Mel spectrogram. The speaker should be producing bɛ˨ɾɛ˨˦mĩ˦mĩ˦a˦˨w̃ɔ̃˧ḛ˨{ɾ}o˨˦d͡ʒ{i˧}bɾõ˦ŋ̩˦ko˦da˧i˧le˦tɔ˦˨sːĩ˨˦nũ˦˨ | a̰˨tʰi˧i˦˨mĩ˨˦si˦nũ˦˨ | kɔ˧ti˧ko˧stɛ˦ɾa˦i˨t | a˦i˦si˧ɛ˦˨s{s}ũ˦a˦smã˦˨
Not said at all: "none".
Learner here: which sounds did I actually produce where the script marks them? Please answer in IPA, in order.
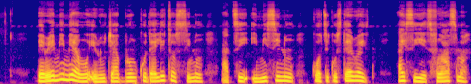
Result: ɾ, a˧, f

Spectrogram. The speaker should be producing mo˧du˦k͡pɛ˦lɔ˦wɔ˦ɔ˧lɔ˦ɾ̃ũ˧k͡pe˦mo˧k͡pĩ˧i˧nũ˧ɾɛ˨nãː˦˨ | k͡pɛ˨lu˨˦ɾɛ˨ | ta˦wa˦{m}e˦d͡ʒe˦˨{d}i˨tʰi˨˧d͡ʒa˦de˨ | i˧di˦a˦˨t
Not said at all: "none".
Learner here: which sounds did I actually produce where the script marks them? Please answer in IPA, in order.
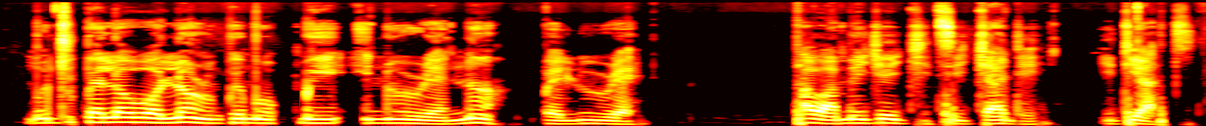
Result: m, d͡ʒ

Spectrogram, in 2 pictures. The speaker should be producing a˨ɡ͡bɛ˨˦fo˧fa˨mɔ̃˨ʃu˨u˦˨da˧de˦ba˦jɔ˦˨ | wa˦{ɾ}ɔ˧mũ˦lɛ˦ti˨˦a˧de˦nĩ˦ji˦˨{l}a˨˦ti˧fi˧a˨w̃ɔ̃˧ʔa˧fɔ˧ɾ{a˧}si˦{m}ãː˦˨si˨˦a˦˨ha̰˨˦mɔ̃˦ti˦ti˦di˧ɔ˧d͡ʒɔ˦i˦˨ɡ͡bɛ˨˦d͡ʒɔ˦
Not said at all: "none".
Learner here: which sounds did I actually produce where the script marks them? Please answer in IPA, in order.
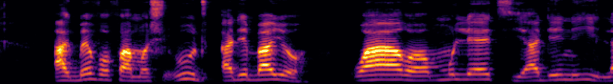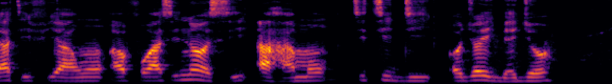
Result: ɾ, l, a˧, n

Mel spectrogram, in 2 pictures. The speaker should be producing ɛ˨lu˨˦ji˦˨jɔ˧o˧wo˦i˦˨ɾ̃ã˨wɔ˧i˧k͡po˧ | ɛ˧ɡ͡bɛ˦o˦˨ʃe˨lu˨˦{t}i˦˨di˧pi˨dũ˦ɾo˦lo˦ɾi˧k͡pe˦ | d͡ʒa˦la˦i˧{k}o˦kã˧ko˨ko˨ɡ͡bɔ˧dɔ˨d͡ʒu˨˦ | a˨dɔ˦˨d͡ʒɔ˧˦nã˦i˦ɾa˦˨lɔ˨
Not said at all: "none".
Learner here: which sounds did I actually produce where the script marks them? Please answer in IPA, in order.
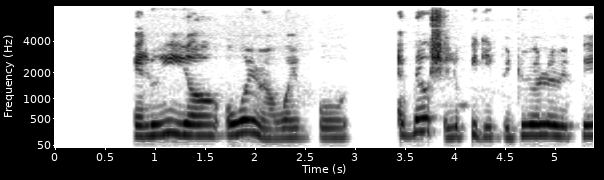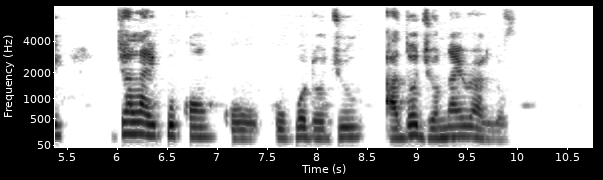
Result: p, k͡p

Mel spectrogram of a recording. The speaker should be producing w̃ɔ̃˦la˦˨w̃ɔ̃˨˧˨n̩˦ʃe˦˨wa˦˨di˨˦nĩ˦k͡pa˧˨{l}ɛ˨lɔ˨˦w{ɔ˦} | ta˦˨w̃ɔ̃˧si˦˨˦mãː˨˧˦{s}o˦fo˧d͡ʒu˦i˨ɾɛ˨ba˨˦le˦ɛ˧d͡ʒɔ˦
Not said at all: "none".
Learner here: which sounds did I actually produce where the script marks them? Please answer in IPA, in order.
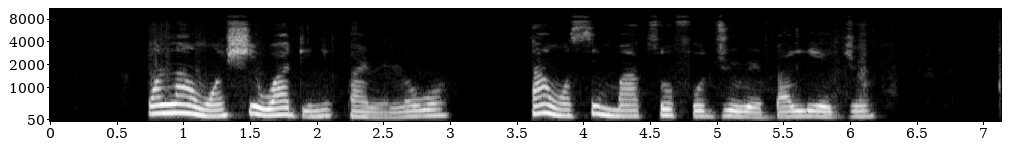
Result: ɾ, ɔ˦, t

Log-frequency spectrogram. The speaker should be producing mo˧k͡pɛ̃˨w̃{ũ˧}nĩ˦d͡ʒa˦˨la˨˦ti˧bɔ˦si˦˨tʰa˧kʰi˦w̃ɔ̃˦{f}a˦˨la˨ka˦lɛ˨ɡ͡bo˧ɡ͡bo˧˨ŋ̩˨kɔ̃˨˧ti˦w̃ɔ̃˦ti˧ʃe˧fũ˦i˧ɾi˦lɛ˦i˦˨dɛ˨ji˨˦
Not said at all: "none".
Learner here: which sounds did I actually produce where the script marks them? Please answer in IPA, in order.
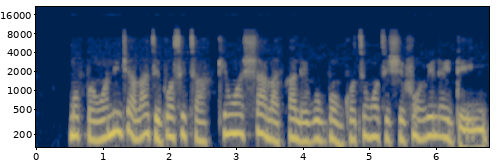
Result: ɔ̃˧, ʃ

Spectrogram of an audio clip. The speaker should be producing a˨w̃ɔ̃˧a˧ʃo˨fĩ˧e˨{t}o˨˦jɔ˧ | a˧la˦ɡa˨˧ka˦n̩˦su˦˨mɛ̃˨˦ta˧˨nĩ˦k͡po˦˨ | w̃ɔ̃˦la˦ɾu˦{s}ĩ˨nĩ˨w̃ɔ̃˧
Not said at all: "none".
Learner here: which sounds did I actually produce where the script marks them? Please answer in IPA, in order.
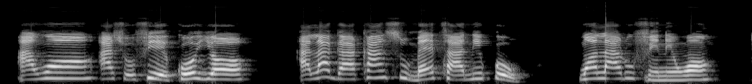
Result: k, f

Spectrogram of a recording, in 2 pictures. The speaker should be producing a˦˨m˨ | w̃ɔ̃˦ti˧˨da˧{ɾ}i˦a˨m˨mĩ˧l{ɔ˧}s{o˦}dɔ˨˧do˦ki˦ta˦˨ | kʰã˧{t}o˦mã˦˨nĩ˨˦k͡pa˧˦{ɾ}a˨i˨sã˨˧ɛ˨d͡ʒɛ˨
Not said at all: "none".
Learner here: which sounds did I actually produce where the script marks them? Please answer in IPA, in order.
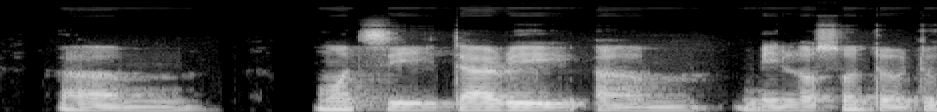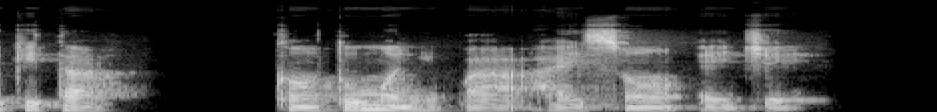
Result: ɾ, ɔ˧, ɔ˦, t, none

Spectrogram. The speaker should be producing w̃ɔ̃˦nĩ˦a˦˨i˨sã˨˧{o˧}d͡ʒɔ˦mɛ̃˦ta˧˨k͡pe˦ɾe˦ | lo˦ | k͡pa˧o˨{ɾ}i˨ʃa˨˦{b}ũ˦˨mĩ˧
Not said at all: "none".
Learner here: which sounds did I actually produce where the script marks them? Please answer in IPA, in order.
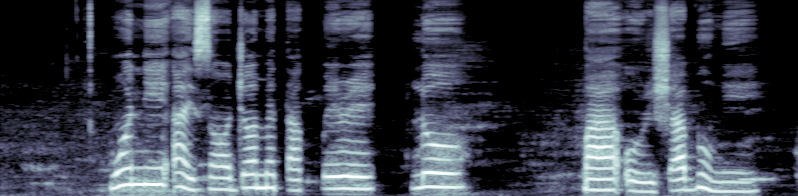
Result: ɔ˧, ɾ, b

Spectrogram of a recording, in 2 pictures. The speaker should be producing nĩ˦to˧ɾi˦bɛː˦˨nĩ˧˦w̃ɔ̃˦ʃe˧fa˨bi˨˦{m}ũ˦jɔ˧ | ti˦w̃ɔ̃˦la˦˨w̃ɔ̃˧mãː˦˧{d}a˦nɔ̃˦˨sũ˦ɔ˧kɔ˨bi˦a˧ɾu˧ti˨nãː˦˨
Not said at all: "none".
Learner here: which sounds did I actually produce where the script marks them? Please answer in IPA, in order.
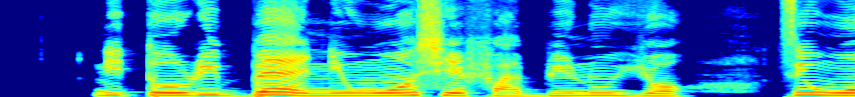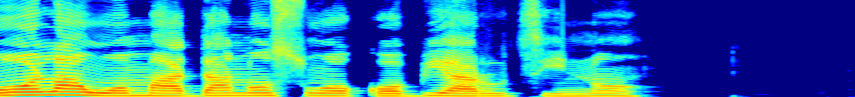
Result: n, d

